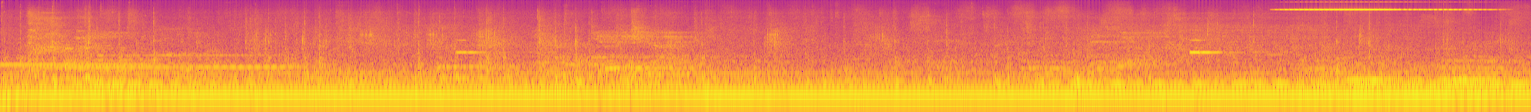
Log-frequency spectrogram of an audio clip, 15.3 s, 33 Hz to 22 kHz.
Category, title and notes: Soundscapes > Indoors
Steps on the Floor and Blips - Biennale Exhibition Venice 2025
The sound of foot steps and some high frequency blips Sound recorded while visiting Biennale Exhibition in Venice in 2025 Audio Recorder: Zoom H1essential
biennale, blip, exhibition, field-recording, floor, granular, low-frequency, museum, step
